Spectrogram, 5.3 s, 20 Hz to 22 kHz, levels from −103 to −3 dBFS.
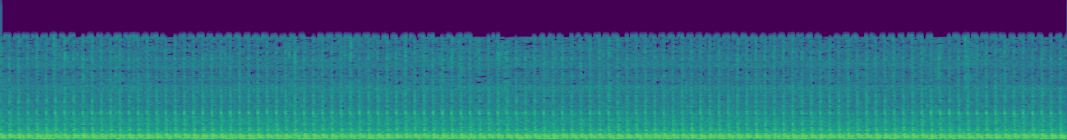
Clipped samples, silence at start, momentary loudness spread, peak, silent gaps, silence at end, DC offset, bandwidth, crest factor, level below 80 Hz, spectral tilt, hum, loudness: under 0.1%; 0 s; 0 LU; -10 dBFS; none; 0 s; 0.1%; 17 kHz; 14 dB; -60 dBFS; -3 dB/octave; none; -24 LUFS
